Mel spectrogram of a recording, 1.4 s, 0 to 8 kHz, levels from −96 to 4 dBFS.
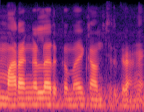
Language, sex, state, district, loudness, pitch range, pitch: Tamil, male, Tamil Nadu, Nilgiris, -19 LUFS, 115-130 Hz, 125 Hz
